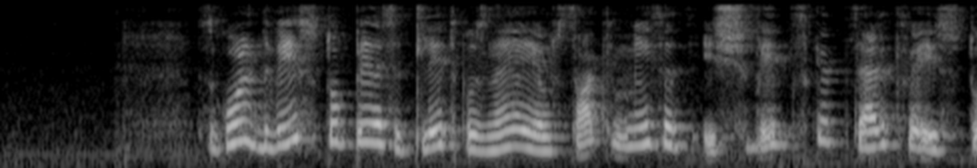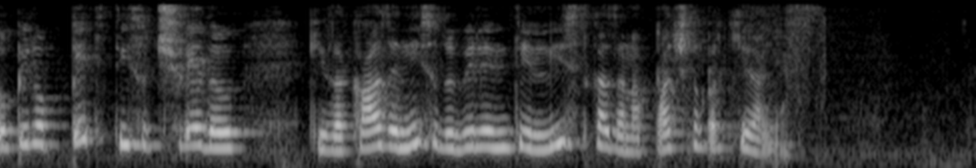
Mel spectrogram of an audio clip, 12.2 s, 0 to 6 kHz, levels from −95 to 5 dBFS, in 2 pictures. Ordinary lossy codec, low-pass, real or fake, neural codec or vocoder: MP3, 48 kbps; 5.4 kHz; fake; codec, 16 kHz, 16 kbps, FreqCodec, larger model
